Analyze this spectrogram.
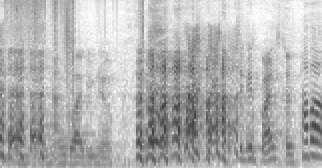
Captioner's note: laughing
